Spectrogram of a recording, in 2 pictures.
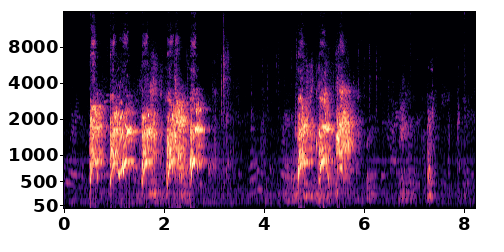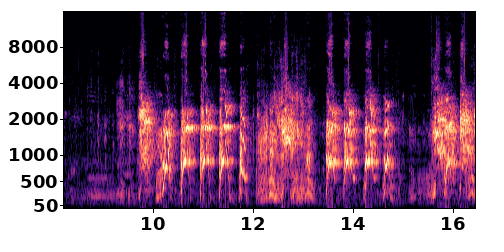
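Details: Four-month-old silky terrier puppies barking in rapid yappy bursts, clusters of sharp high barks separated by short pauses, with a quieter stretch in the middle; human speech faintly in the background.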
